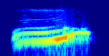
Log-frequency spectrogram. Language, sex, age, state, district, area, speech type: Kashmiri, female, 18-30, Jammu and Kashmir, Budgam, rural, conversation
